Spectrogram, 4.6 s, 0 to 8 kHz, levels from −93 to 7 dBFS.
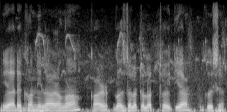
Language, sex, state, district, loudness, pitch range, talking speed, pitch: Assamese, male, Assam, Sonitpur, -15 LUFS, 120-135 Hz, 145 wpm, 125 Hz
